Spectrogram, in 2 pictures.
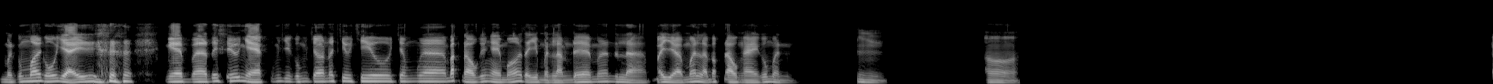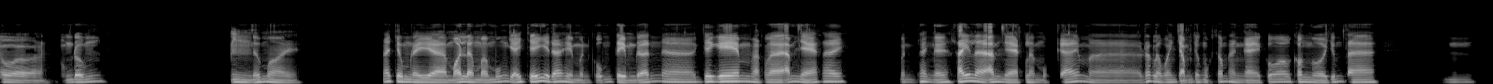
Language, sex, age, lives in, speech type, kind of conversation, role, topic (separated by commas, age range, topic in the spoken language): Vietnamese, male, 30-34, Vietnam, conversation, unstructured, none, Bạn thường nghe thể loại nhạc nào nhất trong cuộc sống hằng ngày?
